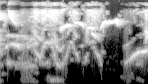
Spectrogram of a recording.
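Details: Short burst of song from an Oriental magpie-robin in Kebumen, Central Java: high, squeezed, buzzy whistles weaving up and down, ending in a long, clear, rising whistle.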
